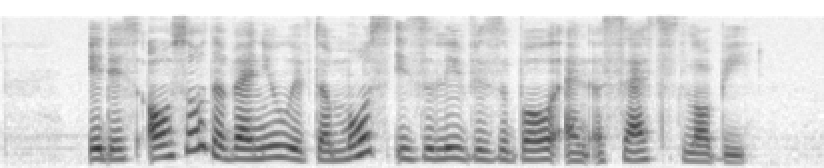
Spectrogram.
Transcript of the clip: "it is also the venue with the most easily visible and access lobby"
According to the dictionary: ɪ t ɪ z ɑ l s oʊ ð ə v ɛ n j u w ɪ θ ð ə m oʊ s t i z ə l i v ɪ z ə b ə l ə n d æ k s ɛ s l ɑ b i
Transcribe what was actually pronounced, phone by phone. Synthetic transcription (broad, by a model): ɪ t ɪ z ɑ l s oʊ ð ə v ɛ n j u w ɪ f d ə m oʊ s t i z ə l i v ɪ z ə b ə l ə n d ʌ s ɛ s l ɑ b i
